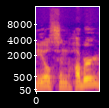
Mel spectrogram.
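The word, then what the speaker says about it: Neilson Hubbard: you made this record with a guy named neelon hubard is am I pronouncing his name correctly you are indeed tell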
